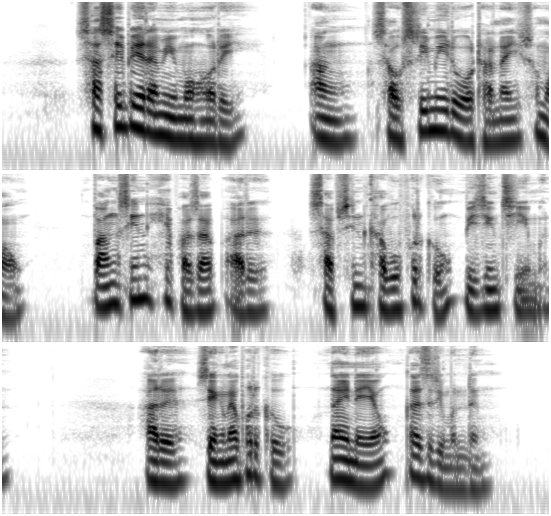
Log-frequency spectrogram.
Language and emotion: Bodo, sad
